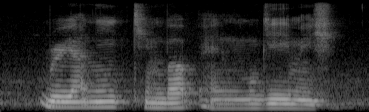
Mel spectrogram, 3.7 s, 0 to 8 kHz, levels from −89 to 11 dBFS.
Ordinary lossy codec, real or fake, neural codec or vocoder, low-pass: none; real; none; 7.2 kHz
